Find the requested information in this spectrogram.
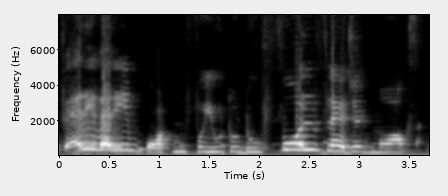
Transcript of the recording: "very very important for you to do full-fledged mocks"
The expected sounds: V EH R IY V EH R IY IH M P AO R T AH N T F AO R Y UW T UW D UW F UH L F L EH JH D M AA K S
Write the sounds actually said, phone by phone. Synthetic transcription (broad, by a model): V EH R IY V EH R IY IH M P AO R T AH N T F AO R Y UW T UW D UW F UH L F L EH JH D M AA K S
